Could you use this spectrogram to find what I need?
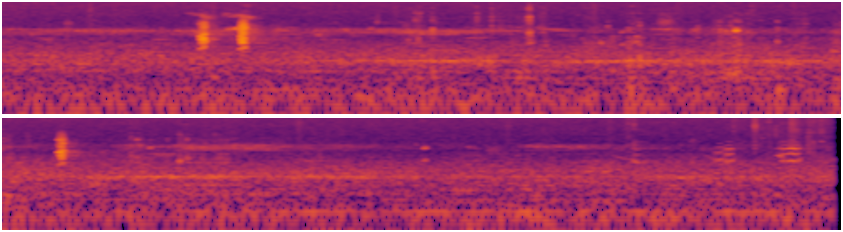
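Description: A grouse calls with short clicks.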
